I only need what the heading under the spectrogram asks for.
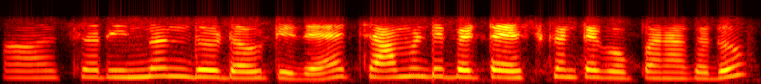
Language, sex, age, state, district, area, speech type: Kannada, female, 18-30, Karnataka, Mandya, rural, conversation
